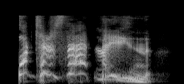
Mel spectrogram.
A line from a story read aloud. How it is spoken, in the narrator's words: Faint hissed in exasperation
